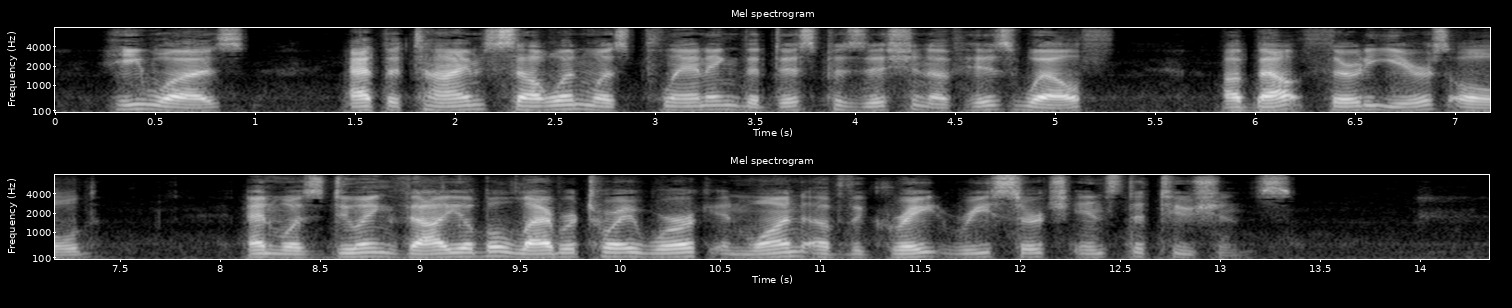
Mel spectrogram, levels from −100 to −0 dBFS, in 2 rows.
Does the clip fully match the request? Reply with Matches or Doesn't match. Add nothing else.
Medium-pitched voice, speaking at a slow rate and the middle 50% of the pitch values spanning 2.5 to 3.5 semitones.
Doesn't match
